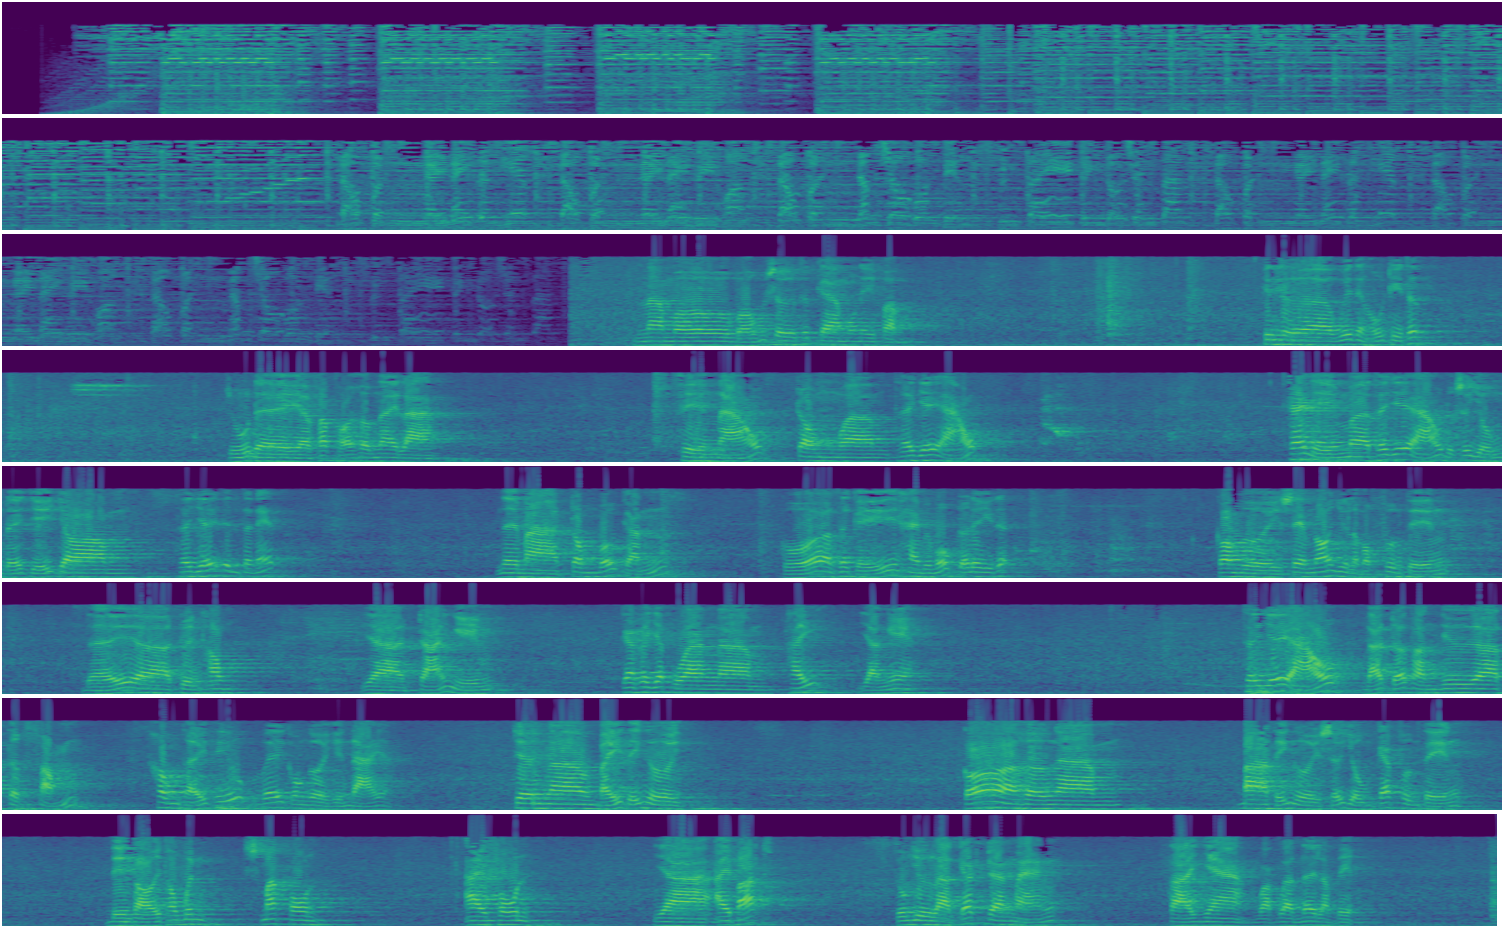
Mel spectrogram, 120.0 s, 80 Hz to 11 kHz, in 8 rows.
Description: Mp3 Thuyết Pháp Phiền não trong thế giới ảo - TT. Thích Nhật Từ Giảng tại Giảng tại chùa Ấn Quang 243 Sư Vạn Hạnh, Phường 9, Quận 10, ngày 19 tháng 4 năm 2015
